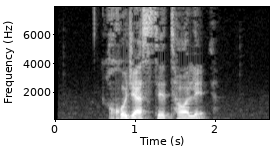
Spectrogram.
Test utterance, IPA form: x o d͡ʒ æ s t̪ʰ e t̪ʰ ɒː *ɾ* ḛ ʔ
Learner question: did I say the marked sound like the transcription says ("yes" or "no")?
no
